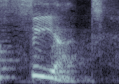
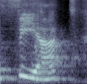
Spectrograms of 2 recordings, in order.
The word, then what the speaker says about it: fiat: because you probably hear the word fiat to me it's it rhymes with liat so i think air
